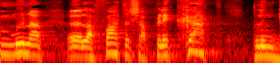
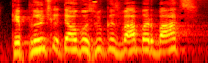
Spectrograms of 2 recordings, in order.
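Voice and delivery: higher and much louder, swelling to a ringing declaration; rising proclamation; 10 semitones higher, 12 dB louder than usual. Acted. The Holy Spirit answering Fatima, swelling loud proclamation. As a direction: build it up like a thunderous rebuke.

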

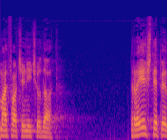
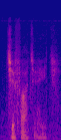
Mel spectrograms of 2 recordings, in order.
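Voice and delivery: much softer, lower, hushed question; soft voice of God; 7 semitones lower, 18 dB quieter than usual. Acted. God to Elijah in the cave, hushed. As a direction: ask gently, almost a whisper.

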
